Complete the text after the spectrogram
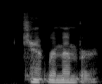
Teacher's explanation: That T becomes a glottal stop. Can't remember.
